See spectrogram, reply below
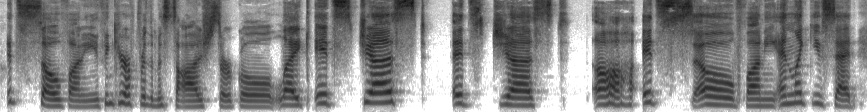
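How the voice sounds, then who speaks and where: A woman in her thirties with an upstate New York accent, co-hosting a podcast in casual chat, bubbly, laughing often and saying "like" a lot, with a slight vocal fry. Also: mid-range voice, expressive, slow pace, few pauses, dry recording, studio quality. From United States. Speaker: podcast co-host.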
